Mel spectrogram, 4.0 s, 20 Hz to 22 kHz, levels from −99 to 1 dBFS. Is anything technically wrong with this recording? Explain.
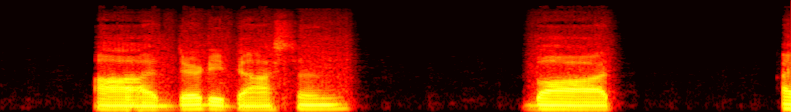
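Yes. There is AAC frame loss with concealment from 0.65 to 0.69 s, lasting about 43 ms, which fits a single lost frame. The decoder patched the gap from the last good spectrum. The speech briefly turns into a smeared, noisy, phasey patch.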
